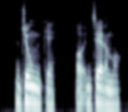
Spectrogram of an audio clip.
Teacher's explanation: Entonces vamos con el primer sonido propuesto acá, que es el sonido de la G con el, el, el- el gorrito, que tiene un sonido que es como si fuera la CH, pero haciendo vibrar la cuerda vocales. Por ejemplo, eh, en castellano en algunos lugares, no en Argentina diríamos yunque o yermo, obviamente como si fuera una SH. · Yo lo pienso como si fuera la CH, dicha con una vibración de las cuerdas vocales.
